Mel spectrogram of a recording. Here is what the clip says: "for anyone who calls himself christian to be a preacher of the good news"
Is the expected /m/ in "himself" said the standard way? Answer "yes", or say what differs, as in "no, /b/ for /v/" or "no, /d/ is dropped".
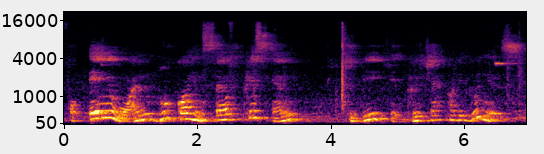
yes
